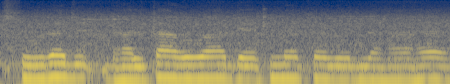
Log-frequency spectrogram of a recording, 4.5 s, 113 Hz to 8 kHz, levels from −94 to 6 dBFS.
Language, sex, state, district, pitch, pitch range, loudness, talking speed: Hindi, male, Bihar, Patna, 145 Hz, 140-150 Hz, -15 LUFS, 105 wpm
